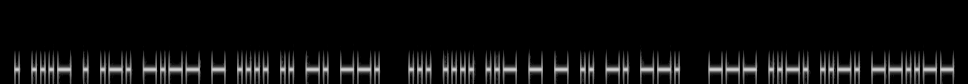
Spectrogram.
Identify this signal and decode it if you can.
Morse code, heard as a keyed tone, about 28 wpm, 700 Hz. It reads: EVERYTHING SHUTTING OFF,
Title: A Sound Of Thunder 28wpm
